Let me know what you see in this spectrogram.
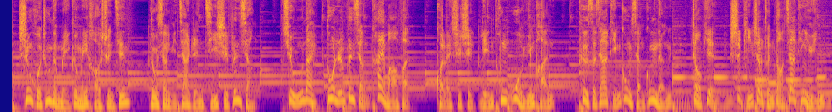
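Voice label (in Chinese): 男国大音-【MG】联通沃云盘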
